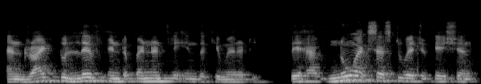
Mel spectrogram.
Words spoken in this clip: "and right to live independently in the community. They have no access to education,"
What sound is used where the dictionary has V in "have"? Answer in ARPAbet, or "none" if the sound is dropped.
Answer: V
